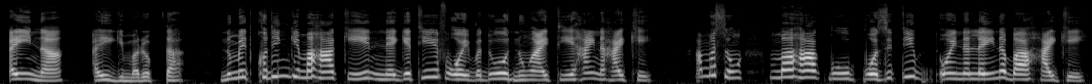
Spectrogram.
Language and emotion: Manipuri, angry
